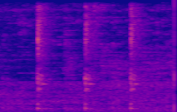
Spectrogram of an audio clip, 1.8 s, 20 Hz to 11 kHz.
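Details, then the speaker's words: Ducati 796 with ignition on and engine off, horn button pressed: sharp, even relay clicks about twice a second with no horn tone while the headlight fluctuates; the horn works only once the engine is started. "So when I the switch on, now I press the horn button. See, it doesn't work. You can probably hear it clicking, right?"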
